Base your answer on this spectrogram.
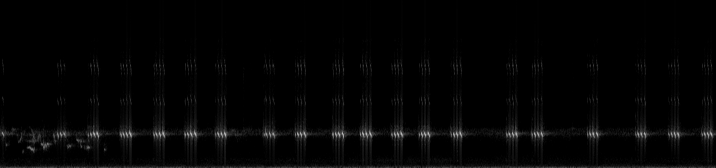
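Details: A cricket chirps steadily at night in short, high trilled pulses, repeating a little faster than twice a second.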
